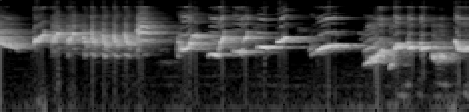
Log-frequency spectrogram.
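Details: Caged white-rumped shama kept for song contests, delivering a fast, bright song of trilled high notes, clear whistled phrases and quick twittering flourishes, with no other sounds.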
